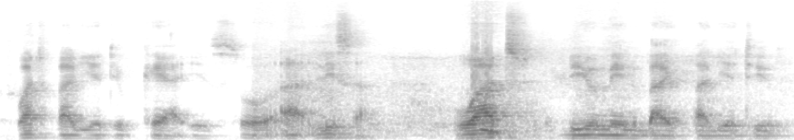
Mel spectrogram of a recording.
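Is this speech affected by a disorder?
No.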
